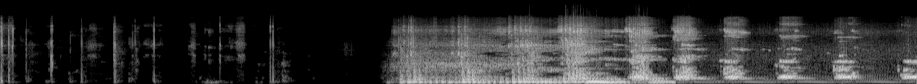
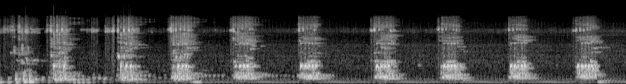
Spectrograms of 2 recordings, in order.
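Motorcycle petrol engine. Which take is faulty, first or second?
second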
